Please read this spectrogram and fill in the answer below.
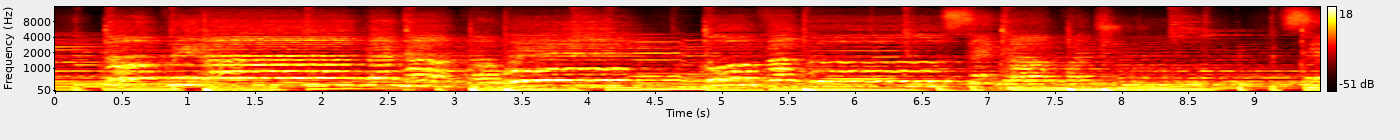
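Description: Large mixed choir of men and women singing a Kinyarwanda gospel song in full harmony over band accompaniment with bass and drums.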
